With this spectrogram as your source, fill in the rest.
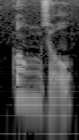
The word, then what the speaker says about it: Gwangju: Gwangju. Gwangju. Gwangju. Gwang. There is a Chinese city with the same Chinese characters. And Yeah? it's pronounced as Gwangju.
